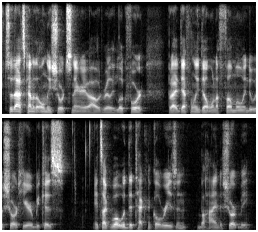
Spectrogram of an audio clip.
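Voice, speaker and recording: A man streaming crypto market commentary in a casual, thinking-aloud way, his voice slightly raspy and often interrupted by throat clearing. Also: deep voice, brisk, hardly any pauses. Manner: relaxed, thinking aloud, many fillers like "like" and "um".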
